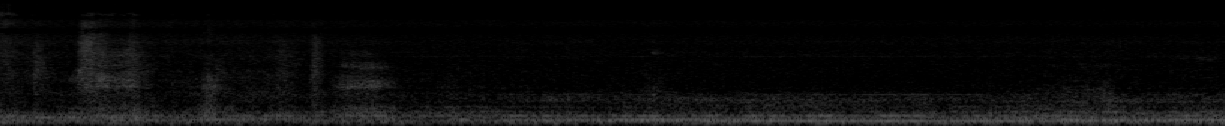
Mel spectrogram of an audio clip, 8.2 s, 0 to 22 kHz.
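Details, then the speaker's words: Vintage 1992 ceiling fan, unknown brand, almost 30 years old, running on low: faint, even low hum with no rhythmic noise or rattle. Only a startup noise; runs smooth and quiet. "I can't hear anything but it has a startup noise. Oh yeah, Jordan, it's a good fan."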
